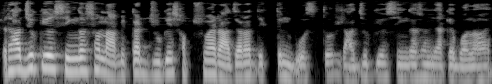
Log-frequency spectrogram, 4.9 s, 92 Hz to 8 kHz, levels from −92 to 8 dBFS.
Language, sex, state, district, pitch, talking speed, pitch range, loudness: Bengali, male, West Bengal, North 24 Parganas, 145 Hz, 170 wpm, 135-170 Hz, -21 LUFS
